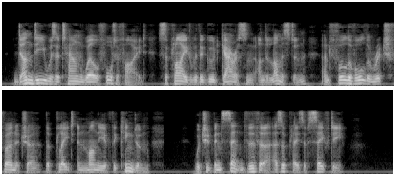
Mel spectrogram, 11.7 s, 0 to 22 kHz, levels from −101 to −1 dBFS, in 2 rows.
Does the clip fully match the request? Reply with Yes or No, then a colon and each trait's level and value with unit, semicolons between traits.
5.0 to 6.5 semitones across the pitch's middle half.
No: average, 4.4 semitones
